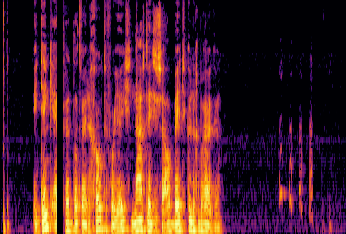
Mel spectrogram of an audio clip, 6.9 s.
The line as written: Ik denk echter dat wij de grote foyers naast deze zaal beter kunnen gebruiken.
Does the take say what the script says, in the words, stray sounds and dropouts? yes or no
no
